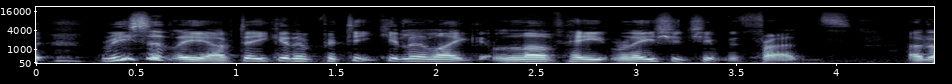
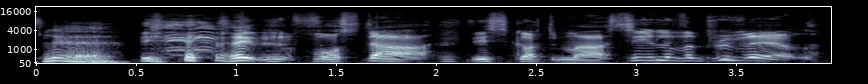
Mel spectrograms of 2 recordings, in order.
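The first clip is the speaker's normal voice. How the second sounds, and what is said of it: Weak put-on French accent. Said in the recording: “I've started doing a review in a French accent for some reason ... But I don't think it sounds very French”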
